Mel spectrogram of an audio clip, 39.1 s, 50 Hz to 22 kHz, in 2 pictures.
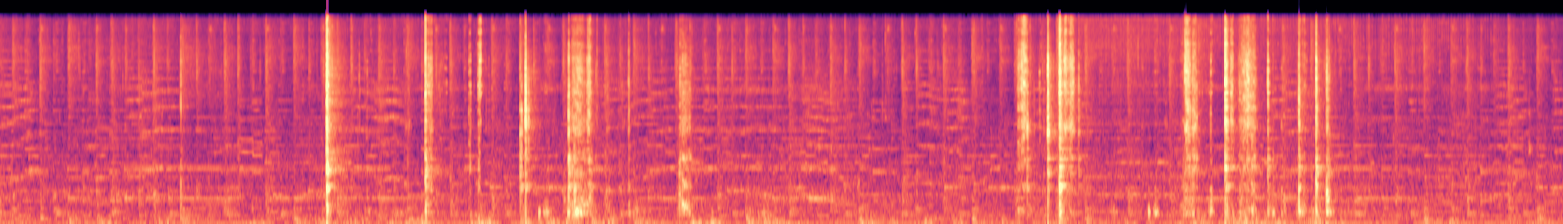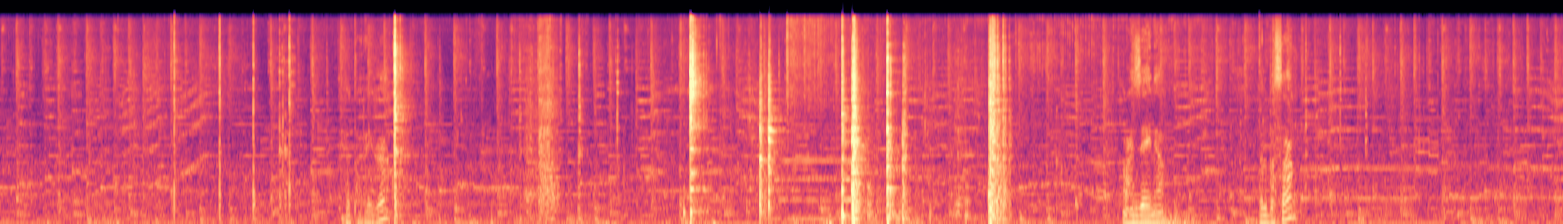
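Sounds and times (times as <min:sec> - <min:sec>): background music: 0:00.0 - 0:39.0
metal spoon clinking on pot: 0:05.3 - 0:07.9, 0:12.7 - 0:13.6, 0:14.3 - 0:17.2, 0:28.1 - 0:32.2.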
